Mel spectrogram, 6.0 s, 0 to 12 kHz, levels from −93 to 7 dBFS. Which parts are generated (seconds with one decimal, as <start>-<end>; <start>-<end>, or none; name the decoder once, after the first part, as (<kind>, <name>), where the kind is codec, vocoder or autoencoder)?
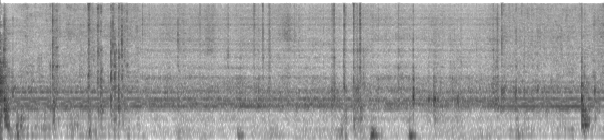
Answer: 1.4-5.0 (codec, SNAC)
